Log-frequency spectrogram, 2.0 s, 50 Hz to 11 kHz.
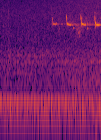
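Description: A steady low hum under a bird's four quick, high chirps, about 0.3 s apart, in the second half.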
